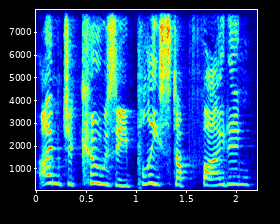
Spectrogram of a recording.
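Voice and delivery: put-on high, slow little kid's plea; squeaky-high young Jacuzzi; young boy voice. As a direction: plead like a child, high-pitched. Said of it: "who's this young voice".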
